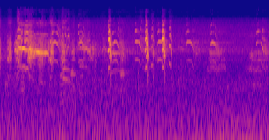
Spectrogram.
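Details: Fledged young terns in a colony on a small island thick with grass; sharp descending squeaks and short clipped calls, a few loud notes around the middle, over a background of low rumble.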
